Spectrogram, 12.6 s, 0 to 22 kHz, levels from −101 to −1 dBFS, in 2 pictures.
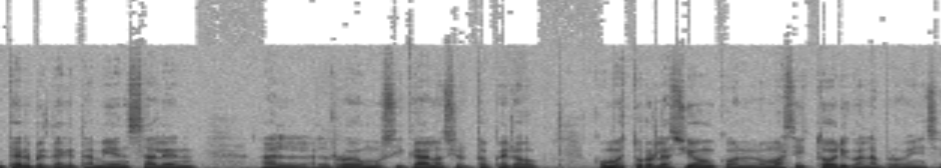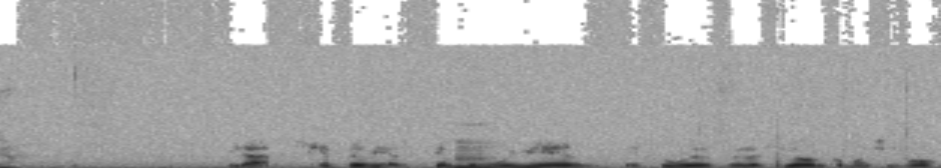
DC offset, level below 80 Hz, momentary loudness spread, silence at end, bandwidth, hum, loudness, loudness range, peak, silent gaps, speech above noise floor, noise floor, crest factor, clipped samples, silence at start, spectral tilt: under 0.1%; -48 dBFS; 18 LU; 0 s; over 20 kHz; none; -23 LUFS; 5 LU; -4 dBFS; none; 19 dB; -42 dBFS; 18 dB; under 0.1%; 0 s; -6 dB/octave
